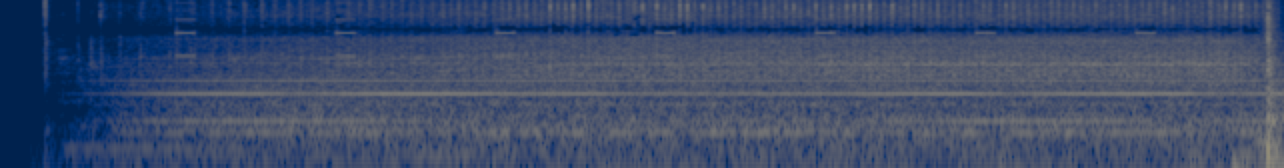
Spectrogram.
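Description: Film-projector countdown sound effect: a steady mechanical whirr with a constant hum and a short tick about once a second, starting with a click.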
